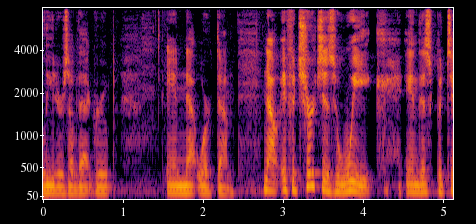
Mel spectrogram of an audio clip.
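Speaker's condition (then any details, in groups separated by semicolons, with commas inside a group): No condition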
